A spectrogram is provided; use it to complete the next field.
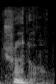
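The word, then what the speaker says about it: treenail: You might spell it as t r e e n a i l, but shipwrites pronounce it like trundle.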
